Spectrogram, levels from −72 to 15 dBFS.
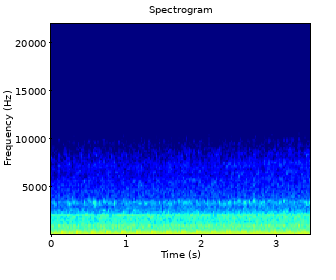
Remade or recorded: recorded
